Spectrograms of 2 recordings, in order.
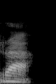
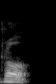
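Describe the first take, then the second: First: The vowel is an open 'ah' sound. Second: The vowel is a rounded 'aw' sound. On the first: The speaker calls it wrong. "bukan dra" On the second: The speaker calls it right. "tapi draw. Pakai o langsung"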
